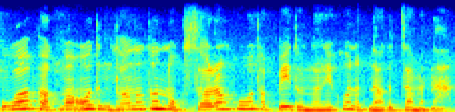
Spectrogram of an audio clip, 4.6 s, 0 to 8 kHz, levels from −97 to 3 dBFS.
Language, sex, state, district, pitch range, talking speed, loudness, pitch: Garo, female, Meghalaya, West Garo Hills, 200-250 Hz, 130 wpm, -15 LUFS, 220 Hz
